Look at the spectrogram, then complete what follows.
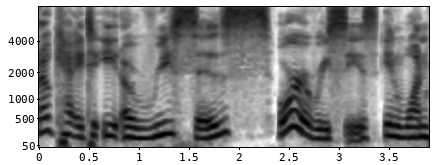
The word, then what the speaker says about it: Reese's: Reese's Peanut Butter Cups. It's Yeah, it's Reese's. Like, it rhymes with pieces.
